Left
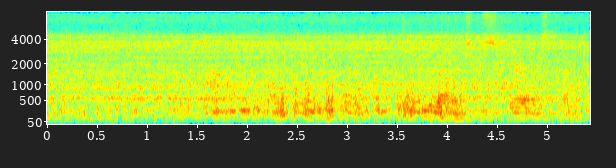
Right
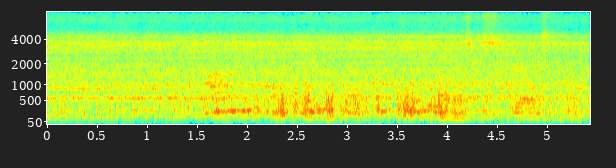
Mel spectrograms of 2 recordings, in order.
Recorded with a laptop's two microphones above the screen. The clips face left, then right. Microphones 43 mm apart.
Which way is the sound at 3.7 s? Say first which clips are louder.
Left 2 dB; 50° left (ahead or behind).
